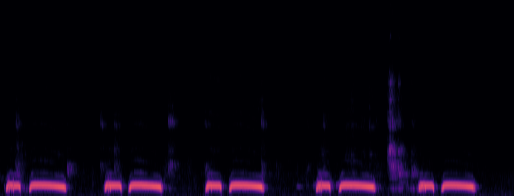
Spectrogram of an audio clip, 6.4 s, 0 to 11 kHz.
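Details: Male and female spotted doves cooing, played to stir birds in training into fighting coos. Low, mellow coos come in pairs, a short note followed by a longer, steady one, with each pair repeated roughly every 1.3 seconds.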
